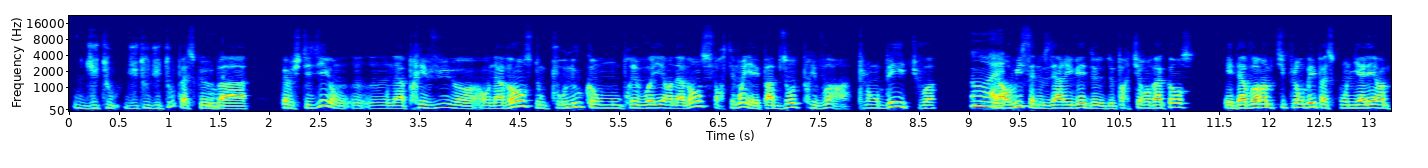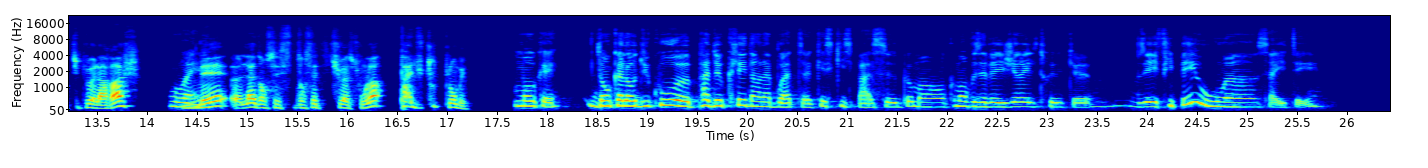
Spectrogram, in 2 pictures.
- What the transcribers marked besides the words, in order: other noise
- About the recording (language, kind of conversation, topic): French, podcast, Peux-tu raconter un pépin de voyage dont tu rigoles encore ?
